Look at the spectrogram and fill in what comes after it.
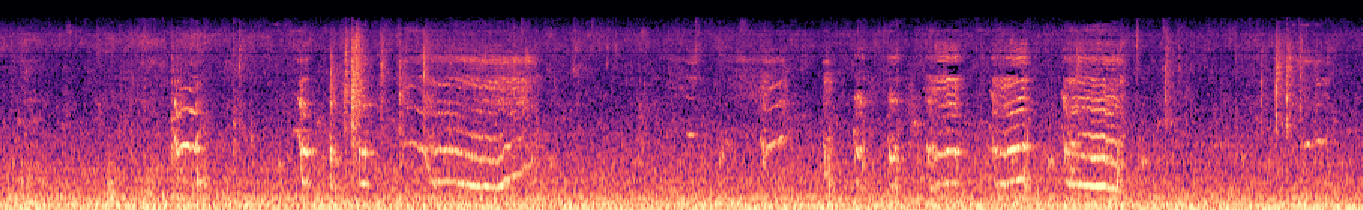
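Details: Beatrix, a female Boston Terrier, plays indoors with her iDog toy, giving a series of short, high whines that slide up and down, scattered across the clip over a steady low room hum.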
